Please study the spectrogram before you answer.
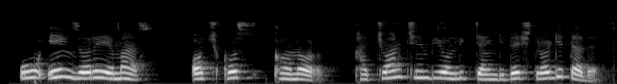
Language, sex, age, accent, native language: Uzbek, female, under 19, Farg'ona, Uzbek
